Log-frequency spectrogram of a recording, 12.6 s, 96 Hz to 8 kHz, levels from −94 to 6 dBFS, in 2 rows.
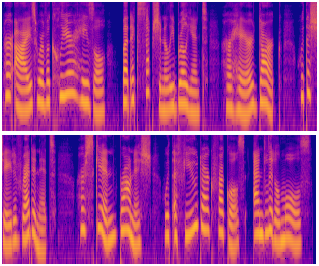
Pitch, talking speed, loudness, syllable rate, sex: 240 Hz, 150 wpm, -19 LUFS, 4.1 syllables/s, female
